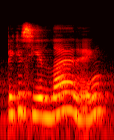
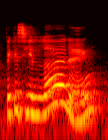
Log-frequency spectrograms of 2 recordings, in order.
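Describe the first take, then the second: Both takes have the same delivery.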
